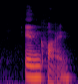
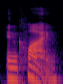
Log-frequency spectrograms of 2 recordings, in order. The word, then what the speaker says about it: incline: walked up a steep incline as a verb the sounds are actually going to remain the exact same but we are going to flip our stress pattern so we're going to say incline incline this isn't a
